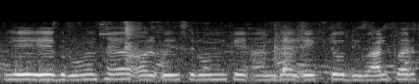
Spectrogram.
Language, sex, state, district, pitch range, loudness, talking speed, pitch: Hindi, female, Odisha, Sambalpur, 215-235 Hz, -14 LUFS, 185 wpm, 225 Hz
